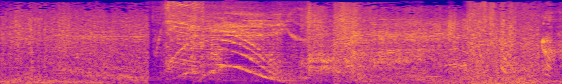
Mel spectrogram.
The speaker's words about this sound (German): Ein Torpedo hat uns getroffen. Noch einer.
